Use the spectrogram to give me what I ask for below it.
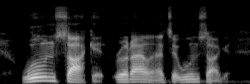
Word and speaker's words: Woonsocket: Is it called Woonsocket? That's definitely not the way it's pronounced.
